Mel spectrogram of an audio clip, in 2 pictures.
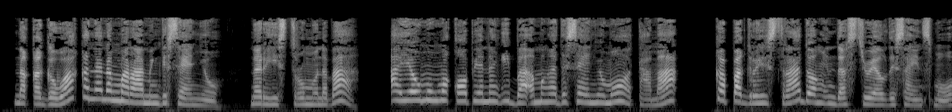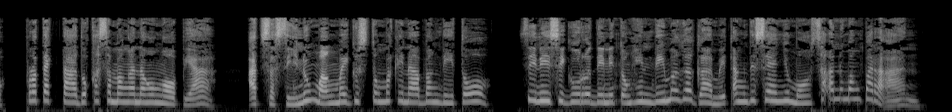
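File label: Tagalog, female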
